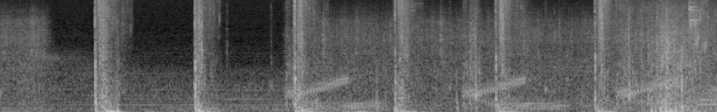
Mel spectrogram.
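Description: Short thuds and hits from a video game sound repeatedly.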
